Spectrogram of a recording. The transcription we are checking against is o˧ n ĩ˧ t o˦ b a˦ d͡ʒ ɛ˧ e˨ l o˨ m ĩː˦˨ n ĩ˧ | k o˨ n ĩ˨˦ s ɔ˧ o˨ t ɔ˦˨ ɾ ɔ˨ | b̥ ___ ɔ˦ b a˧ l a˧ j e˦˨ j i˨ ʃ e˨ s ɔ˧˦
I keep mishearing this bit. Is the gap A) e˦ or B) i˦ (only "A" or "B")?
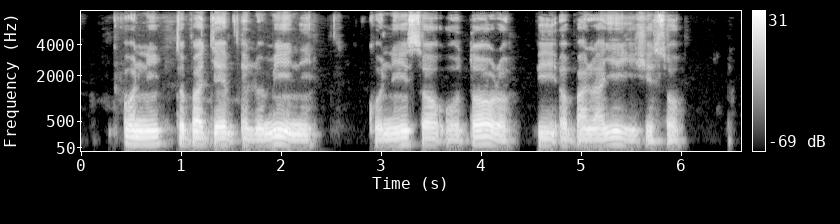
B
